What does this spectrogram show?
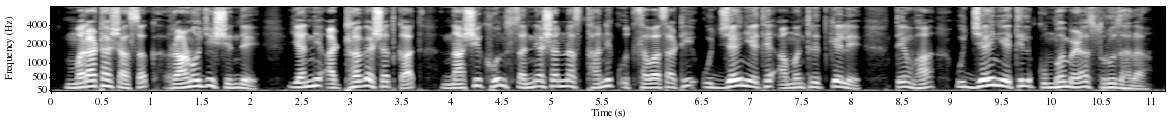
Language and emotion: Marathi, neutral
